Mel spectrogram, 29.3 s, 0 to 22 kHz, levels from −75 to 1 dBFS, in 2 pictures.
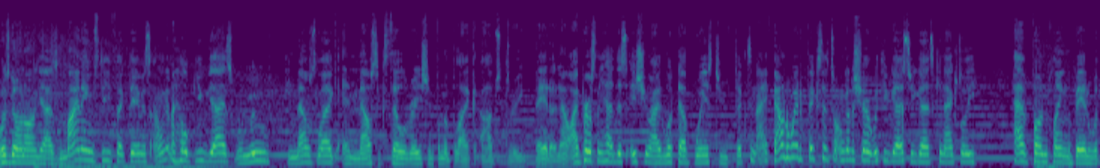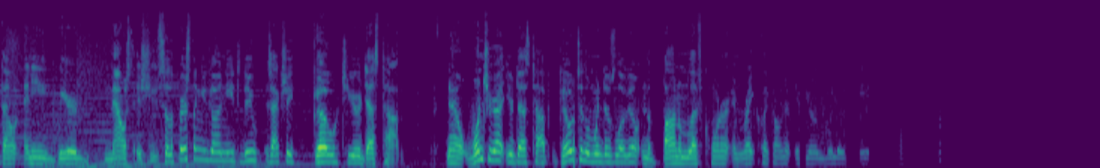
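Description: At 22.29 to 22.31 s there is a brief dropout of lost LE Audio frames. About 20 ms go missing, which fits two lost 10 ms frames. The LC3 decoder fills the gap by repeating the last spectrum with randomised phase. The sound turns into a short noisy smear rather than a clean gap.

From 23.99 s to the end, truncation distortion on a fade takes over. The fade out begins around 24 s, but the gain stage keeps too few bits and adds no dither. The coarse steps suggest an 8-bit stage. From 24.07 s the quiet tail grows gritty as the waveform collapses into a few square steps.

At 24.48 s a single LE Audio frame is lost, about 10 ms. It leaves another tiny smeared blip inside the fade.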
